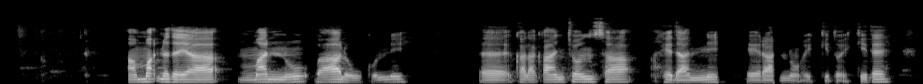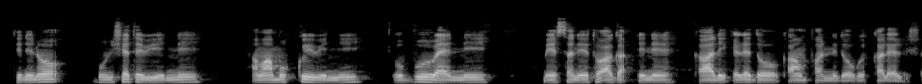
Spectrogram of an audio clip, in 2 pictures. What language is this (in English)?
Sidamo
